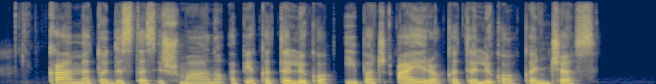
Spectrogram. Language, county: Lithuanian, Vilnius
